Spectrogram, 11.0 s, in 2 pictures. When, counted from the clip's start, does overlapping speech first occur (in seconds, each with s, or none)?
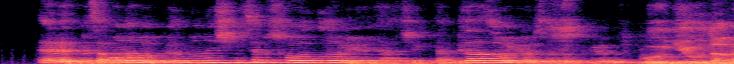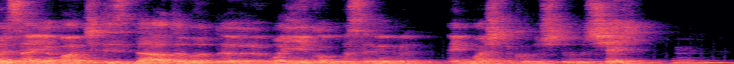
none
